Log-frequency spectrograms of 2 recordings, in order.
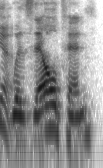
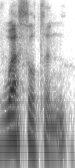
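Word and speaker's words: Weselton: He's not the Duke of Wizelton. The Duke of Wessleton. Wessleton.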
